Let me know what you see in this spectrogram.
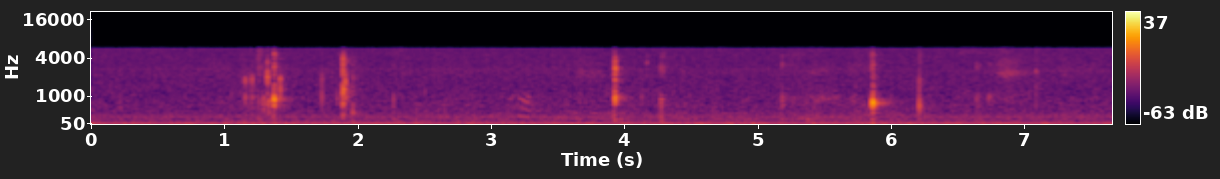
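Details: Hiccups: four brief, sharp hiccup clicks at irregular spacing over several seconds in a quiet room.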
